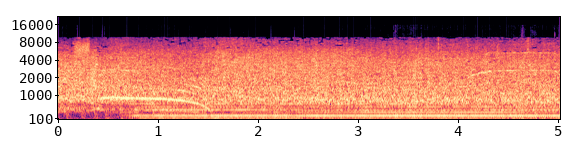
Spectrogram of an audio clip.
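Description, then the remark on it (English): A loud, sustained hockey crowd roar as the Hurricanes win game five in overtime after a shot by Kotkaniemi fills the whole stretch, a dense wall of cheering that never lets up, with a steady low horn-like drone sounding through it. “Crowd pop.”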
